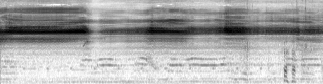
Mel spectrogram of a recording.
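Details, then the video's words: Giant cicada in a field, a steady loud high-pitched buzzing drone that holds for the whole stretch and dips briefly near the two-second mark, with a person talking over it and a few faint clicks. "catch giant cicadas with very loud sounds"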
